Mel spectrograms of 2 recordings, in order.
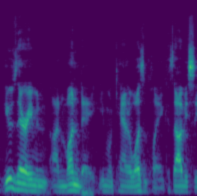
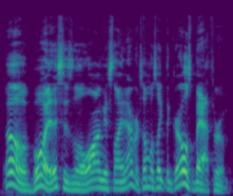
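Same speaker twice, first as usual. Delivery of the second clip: louder, higher brash loudmouth griping about the line; a fan griping to a stranger in the bathroom line, brash and loud; hot-headed loudmouth; 5 semitones higher, 5 dB louder than usual. Retold or imitated. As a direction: play the obnoxious guy in the queue, boldly. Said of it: "like some dumb, hot-headed idiot".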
